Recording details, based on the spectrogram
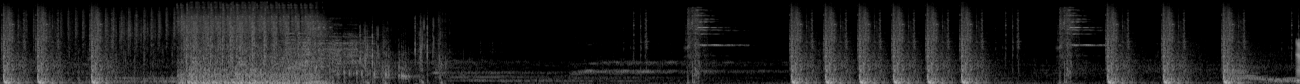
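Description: Pistol shots in a video game, sharp sudden cracks fired in quick bursts and irregular single shots, loud and close, with gaps of quieter game ambience between volleys.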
